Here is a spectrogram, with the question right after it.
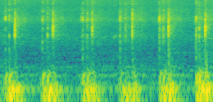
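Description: Fingertips lightly and repeatedly tap or scratch the top edge of the right page of an open vintage paper Star Wars Marvel Special Edition comic book, which lies flat, thin and not hollow, on top of another comic. Quick, soft clicks come in uneven bursts with a low, dull thump beneath, sounding much like typing on a keyboard.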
